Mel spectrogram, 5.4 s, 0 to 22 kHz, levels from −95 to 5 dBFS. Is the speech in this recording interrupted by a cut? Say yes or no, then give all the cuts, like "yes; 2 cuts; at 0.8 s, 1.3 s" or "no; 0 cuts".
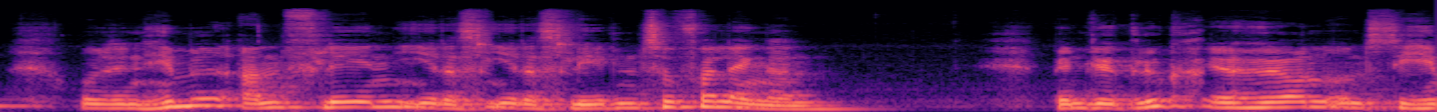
yes; 2 cuts; at 1.8 s, 4.5 s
